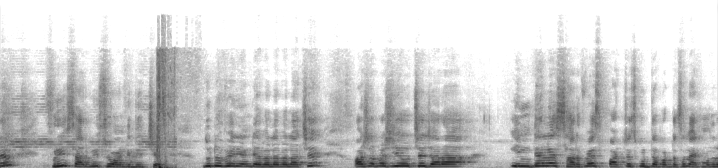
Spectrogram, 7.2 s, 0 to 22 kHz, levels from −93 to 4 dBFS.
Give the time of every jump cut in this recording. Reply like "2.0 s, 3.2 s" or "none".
1.7 s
